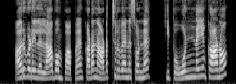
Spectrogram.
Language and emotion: Tamil, angry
